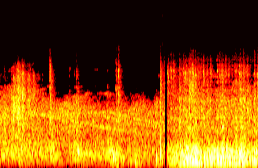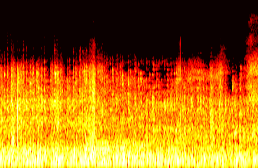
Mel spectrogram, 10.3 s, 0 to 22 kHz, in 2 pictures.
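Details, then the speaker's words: 1986 Trans Am V8 after new plugs, wires, distributor cap and rotor; starts and idles low, loud and uneven but smoother, with raw rasping puff from a massive exhaust leak. "There's massive exhaust leak, as you can hear."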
